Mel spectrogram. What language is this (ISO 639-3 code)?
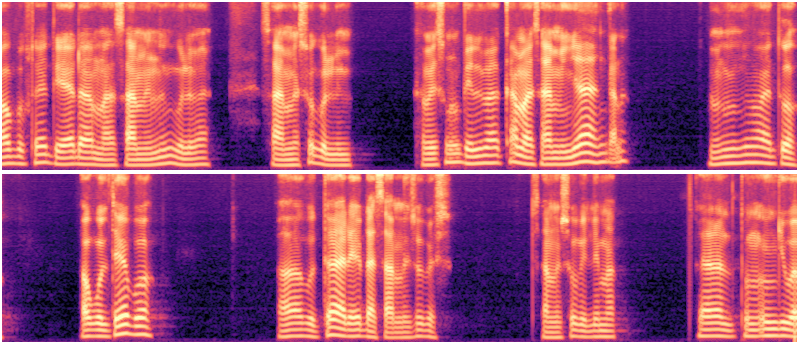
kbl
